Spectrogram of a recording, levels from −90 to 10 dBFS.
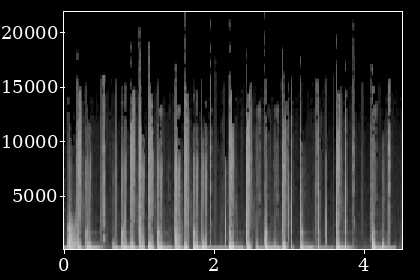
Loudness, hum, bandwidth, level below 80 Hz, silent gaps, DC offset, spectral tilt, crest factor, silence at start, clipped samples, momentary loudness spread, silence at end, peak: -17 LUFS; none; 17.5 kHz; -22 dBFS; none; under 0.1%; -5 dB/octave; 16 dB; 0 s; under 0.1%; 4 LU; 0.1 s; 0 dBFS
